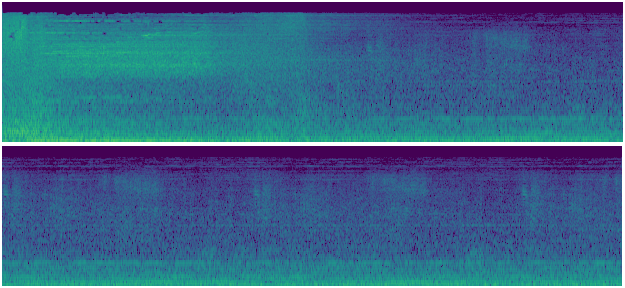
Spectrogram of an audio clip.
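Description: A calm game victory tune plays.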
